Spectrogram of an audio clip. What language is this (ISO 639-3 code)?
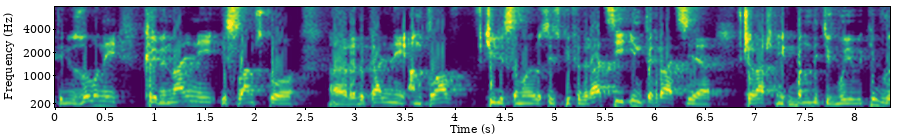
ukr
